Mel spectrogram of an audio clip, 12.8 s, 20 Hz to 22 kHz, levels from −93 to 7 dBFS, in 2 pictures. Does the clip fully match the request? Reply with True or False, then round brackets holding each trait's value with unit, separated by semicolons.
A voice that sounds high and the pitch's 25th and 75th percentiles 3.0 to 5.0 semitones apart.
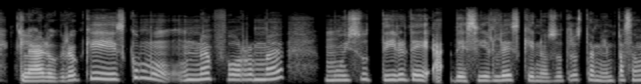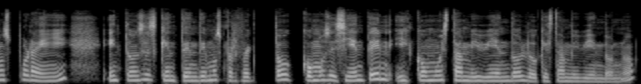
True (210 Hz; 3.6 semitones)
